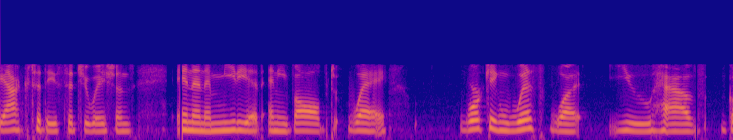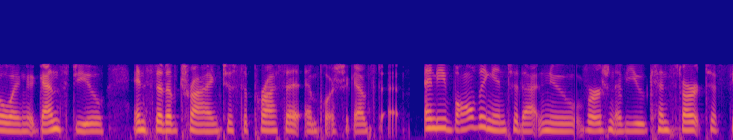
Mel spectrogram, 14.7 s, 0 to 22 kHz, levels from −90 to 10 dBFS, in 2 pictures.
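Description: Packet loss filled with silence cuts three holes in the speech, at 1.79 s (30 ms, after "to these situations"), 6.95 s and 13.07 s (20 ms each). The lengths fit 10 ms packets. Each hole is a flat, silent stretch in the waveform and a blank vertical stripe on the spectrogram, with hard edges.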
